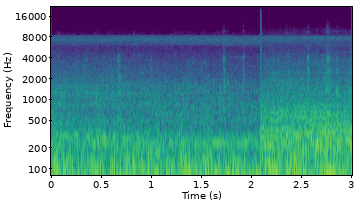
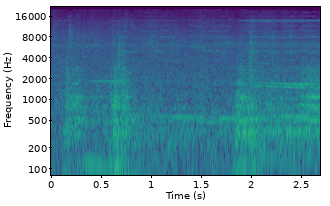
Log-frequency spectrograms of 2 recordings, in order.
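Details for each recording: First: Home-built 72V 12,000W hub-motor electric dirt bike on a Kawasaki KX250 frame: low uneven pulsing rumble, about three surges a second under throttle, motor jerking instead of pulling smoothly; persists after controller current lowered from 600 to 200/400 amps; cause unknown. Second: Home-built 72V 12,000W hub-motor electric dirt bike on a Kawasaki KX250 frame, battery charged about an hour and a half after failing to run: steady electric hum with mid-pitched whine and light clicks, no grinding; motor running normally.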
